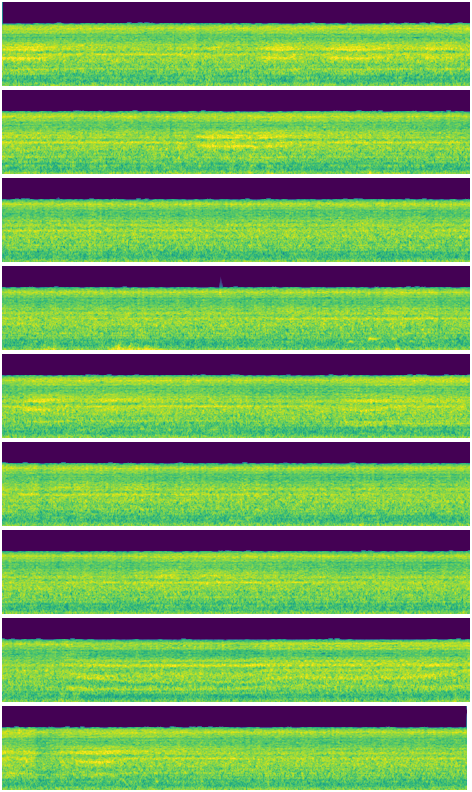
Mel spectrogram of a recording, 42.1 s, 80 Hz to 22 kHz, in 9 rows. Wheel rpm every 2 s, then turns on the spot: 220, 230, 220, 230, 230, 230, 230, 230, 230, 230, 230, 230, 230, 230, 230, 230, 230, 180, 190, 220, 230.
none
